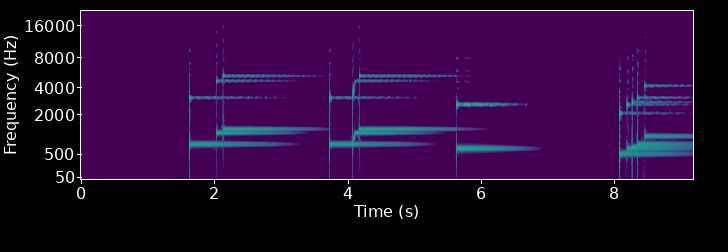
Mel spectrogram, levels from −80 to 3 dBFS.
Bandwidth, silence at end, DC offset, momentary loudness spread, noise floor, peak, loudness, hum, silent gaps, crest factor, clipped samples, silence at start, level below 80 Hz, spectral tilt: 16 kHz; 0 s; under 0.1%; 14 LU; -62 dBFS; -12 dBFS; -33 LUFS; none; 7.04-8.07 s; 24 dB; under 0.1%; 1.6 s; -78 dBFS; -1 dB/octave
